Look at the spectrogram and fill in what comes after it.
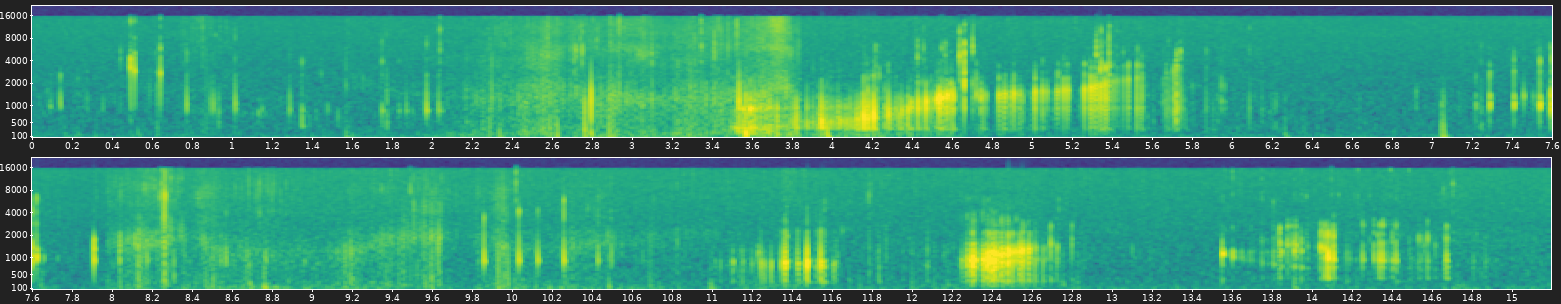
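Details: Stomach growling from a woman, recorded for ASMR: irregular gurgling and rumbling bursts with quiet gaps; ordinary borborygmi.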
